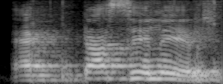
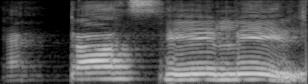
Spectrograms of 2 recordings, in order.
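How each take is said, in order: First: Said in the usual way. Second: একটা সেলের slowly, each piece stretched; drawn-out memory aid. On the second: Shown as a demonstration. Teacher giving students a memory trick for spelling, drawn out. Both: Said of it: "মানে কি দেখো".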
